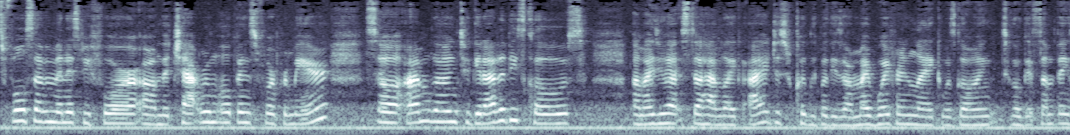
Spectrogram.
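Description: Woman, 30s, stuffy nasal voice, rambling casual vlog chat, small kitchen, camera mic, noisy background. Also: medium pitch. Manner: chatty, rambling, addresses viewers as guys. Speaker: vlogger. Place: small apartment kitchen, indoors.

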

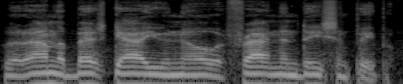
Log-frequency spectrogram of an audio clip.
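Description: An actor playing a rough American outlaw gunslinger in a video game, dry and sarcastic with understated menace. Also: male voice, lowish voice, little pitch movement, a little fast, fairly bright tone, lightly acted. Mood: wry, wistful. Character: rough, sardonic, long-haired bearded outlaw gunslinger. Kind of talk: video game cutscene dialogue.

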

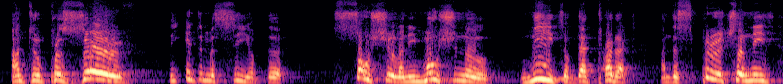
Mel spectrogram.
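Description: Animated Bahamian preacher man in his sixties. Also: sits high, husky. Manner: lively preacher, shifts from loud bursts to hushed asides. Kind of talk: sermon. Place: large church auditorium stage with audience.

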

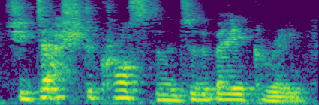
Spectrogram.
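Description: A middle-aged woman, an author reading aloud from a children's storybook in an expressive narrating style. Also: low-pitched, normal speed, slight background noise. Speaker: author reading own book. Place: living room or sunroom, indoors. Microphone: camera or phone a few feet away. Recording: roomy, distant home recording.

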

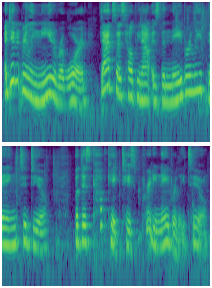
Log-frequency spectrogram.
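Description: A woman's voice: on the low side, sing-song, unhurried, darkish tone. A woman in her thirties reading a picture book aloud to young children like a teacher, expressively, with casual explanatory asides. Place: small room at home, indoors. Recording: home recording with clear background noise.

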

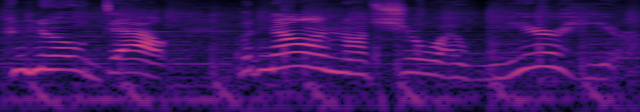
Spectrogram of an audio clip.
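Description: A woman's voice: sits high, expressive, a little slow. A woman voicing a brainy, skeptical young boy sidekick, earnest and a little doubting, in a game cutscene. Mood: doubtful. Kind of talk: animated game cutscene acting. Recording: music behind.

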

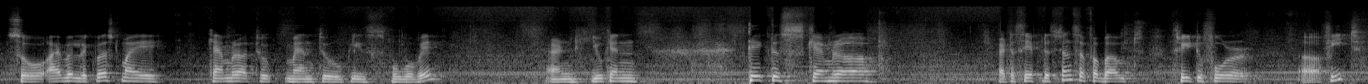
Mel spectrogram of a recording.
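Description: Man, thirties, somewhat high voice, plain instructional explaining, demonstration style, faint background noise. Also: takes it slowly. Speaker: physiotherapy instructor demonstrating equipment. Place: indoor clinic treatment room with tiled floor. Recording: clear background noise, camera in clinic room.

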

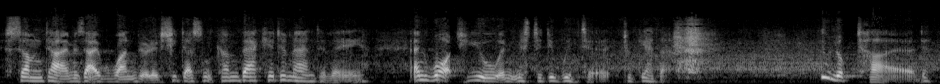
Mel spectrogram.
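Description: An actress playing a sinister, obsessive housekeeper in a 1950s radio drama, formal, insinuating and hypnotic in manner. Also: female voice, sits low, big pitch swings, measured pace, heavily acted, rough recording. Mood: eerie, insinuating. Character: sinister, obsessive housekeeper, coldly devoted to her dead mistress. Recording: vintage 1950 radio broadcast, faint noise.

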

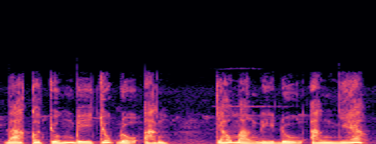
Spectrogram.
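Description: A woman voicing a cautious but kindly middle-aged village woman in a cartoon, measured and plain-spoken. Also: mid-range voice, dark tone, breathy edge, dry recording, close to an everyday voice. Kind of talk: animated film dubbing. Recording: music behind the voice.

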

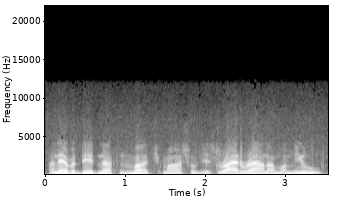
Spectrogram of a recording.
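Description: An actor playing a simple, meek little drifter, plain and humble, in a 1950s radio western. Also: male voice, on the low side, little pitch movement, moderate pace, fairly bright tone, natural voice. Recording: muffled old radio recording.

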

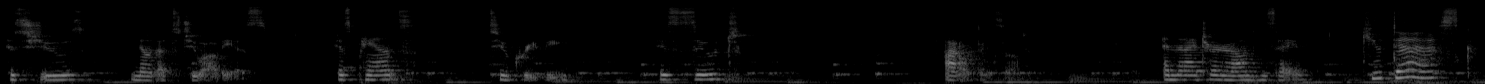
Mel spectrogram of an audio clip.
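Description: A young woman giving a dramatic comic reading, sarcastic and deliberate, with pauses for effect. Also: mid-range voice. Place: bright bedroom indoors. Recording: roomy echo. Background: clear music.

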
